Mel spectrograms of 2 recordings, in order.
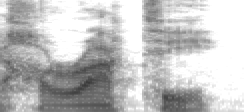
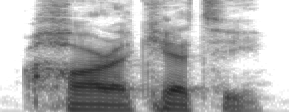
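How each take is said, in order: First: The name is run together into three syllables. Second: The name is said with four separate syllables.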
